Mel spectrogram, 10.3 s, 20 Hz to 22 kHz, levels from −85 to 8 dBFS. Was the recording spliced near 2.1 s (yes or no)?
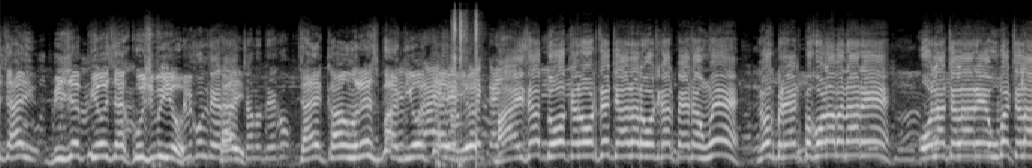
no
